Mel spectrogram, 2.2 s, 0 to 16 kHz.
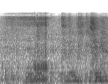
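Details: Coco, a 3-month-old Boston terrier puppy, sleeping: noisy, rattling breaths in and out with a snorting quality; snoring.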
